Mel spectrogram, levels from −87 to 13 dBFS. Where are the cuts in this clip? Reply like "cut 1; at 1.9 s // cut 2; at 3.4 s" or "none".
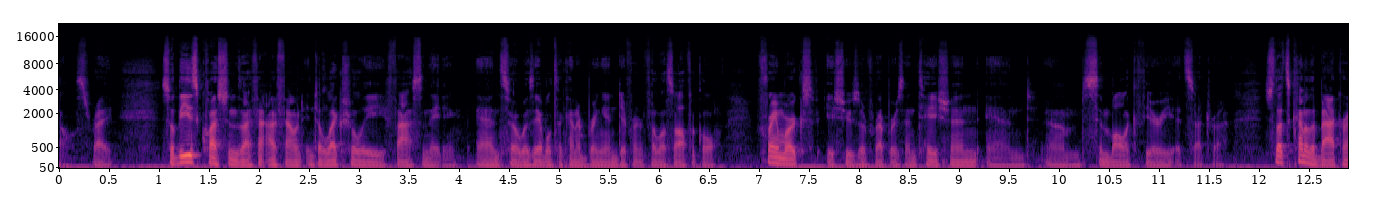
none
